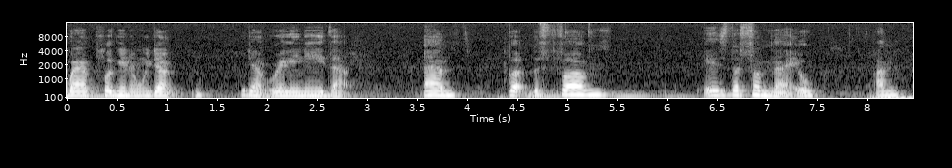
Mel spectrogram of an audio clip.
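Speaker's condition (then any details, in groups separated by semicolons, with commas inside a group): Cerebral palsy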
